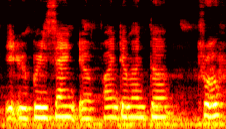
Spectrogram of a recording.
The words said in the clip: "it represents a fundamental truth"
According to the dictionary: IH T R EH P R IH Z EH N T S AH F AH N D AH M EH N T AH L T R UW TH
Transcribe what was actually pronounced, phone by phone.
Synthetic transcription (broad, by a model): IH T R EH P R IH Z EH N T AH F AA N D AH M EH N T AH L T R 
